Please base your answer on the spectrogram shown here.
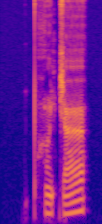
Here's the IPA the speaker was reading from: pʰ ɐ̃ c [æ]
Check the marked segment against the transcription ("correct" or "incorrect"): correct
